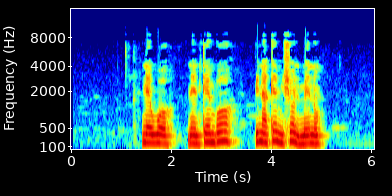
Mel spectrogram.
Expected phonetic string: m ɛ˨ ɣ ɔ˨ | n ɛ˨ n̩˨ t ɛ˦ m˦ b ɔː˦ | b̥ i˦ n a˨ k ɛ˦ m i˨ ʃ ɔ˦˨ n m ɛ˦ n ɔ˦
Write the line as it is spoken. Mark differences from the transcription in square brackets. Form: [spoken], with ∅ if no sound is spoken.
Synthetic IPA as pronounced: [n] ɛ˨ [w] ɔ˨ | n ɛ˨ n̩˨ t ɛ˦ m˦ b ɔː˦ | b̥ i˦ n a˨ k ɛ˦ m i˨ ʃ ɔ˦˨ n m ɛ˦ n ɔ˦

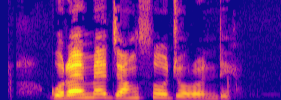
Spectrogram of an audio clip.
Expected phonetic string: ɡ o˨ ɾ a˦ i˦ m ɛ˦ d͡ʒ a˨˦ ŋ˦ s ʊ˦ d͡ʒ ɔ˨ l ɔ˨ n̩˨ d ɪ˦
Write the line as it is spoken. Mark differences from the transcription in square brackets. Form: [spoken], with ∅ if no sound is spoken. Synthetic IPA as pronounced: ɡ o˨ ɾ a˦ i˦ m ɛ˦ d͡ʒ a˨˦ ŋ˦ s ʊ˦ d͡ʒ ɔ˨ [ɾ] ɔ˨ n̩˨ d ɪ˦

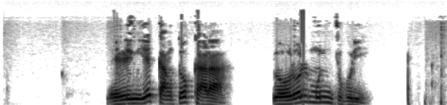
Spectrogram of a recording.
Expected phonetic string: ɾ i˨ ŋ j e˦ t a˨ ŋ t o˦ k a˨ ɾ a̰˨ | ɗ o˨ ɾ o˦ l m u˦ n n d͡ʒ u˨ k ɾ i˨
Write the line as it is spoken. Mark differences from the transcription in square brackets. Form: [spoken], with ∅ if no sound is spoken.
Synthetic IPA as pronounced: ɾ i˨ ŋ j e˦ [k] a˨ ŋ t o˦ k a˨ ɾ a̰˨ | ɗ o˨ ɾ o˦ l m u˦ n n d͡ʒ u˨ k ɾ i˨

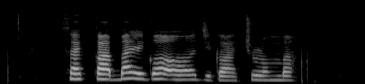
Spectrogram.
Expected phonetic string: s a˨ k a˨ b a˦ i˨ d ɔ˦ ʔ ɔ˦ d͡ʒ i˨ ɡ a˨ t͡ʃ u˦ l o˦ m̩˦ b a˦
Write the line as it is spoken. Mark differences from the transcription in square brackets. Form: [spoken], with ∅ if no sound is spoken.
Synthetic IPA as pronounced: s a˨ k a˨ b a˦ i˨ [ɡ] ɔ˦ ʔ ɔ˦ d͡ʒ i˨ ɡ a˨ t͡ʃ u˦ l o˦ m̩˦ b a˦

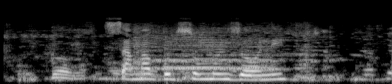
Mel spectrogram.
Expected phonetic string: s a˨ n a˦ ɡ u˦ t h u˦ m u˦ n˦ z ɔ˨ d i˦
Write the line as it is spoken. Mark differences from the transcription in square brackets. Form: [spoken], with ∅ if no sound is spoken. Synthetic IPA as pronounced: s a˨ [m] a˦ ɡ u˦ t [s] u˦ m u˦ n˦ z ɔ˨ [n] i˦

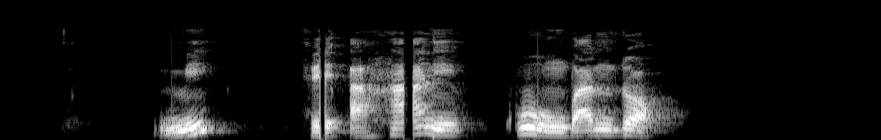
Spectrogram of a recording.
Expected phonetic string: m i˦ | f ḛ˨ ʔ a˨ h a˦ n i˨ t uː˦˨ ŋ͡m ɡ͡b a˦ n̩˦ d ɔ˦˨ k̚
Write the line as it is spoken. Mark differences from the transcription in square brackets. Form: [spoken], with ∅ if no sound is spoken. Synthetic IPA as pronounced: m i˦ | f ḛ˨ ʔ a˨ h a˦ n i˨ [k] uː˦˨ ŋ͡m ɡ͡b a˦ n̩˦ d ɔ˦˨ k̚

